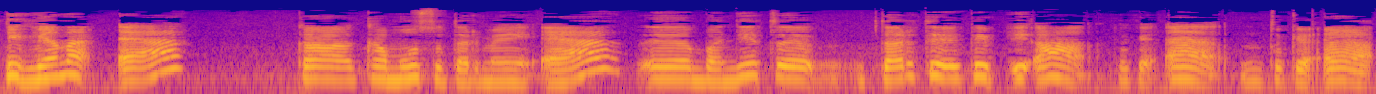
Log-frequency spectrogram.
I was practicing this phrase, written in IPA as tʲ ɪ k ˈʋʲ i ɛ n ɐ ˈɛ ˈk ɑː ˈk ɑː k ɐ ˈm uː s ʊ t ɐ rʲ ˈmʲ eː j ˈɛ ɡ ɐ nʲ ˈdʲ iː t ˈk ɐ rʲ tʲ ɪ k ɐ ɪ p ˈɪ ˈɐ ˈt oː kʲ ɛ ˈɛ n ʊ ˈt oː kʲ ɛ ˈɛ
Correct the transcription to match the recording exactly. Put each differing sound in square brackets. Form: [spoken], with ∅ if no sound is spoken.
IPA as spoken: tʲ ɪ k ˈʋʲ i ɛ n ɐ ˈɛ ˈk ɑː ˈk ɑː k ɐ ˈm uː s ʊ t ɐ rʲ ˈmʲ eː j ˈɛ [b] ɐ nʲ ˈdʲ iː t [ˈt] ɐ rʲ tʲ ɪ k ɐ ɪ p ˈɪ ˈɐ ˈt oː kʲ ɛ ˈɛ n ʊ ˈt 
